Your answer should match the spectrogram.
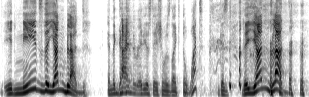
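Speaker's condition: No condition

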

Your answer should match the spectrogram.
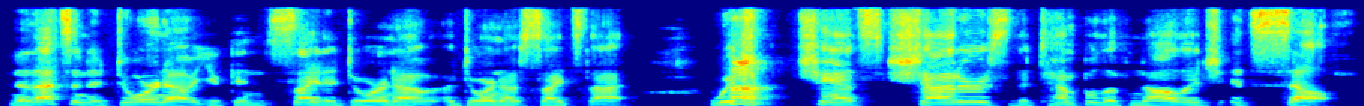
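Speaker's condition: No condition

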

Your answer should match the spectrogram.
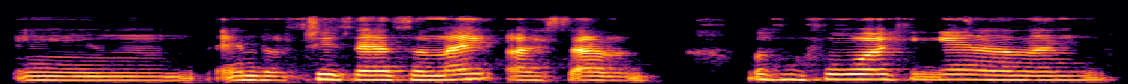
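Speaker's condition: Slurred speech after brainstem stroke, mild; initially unable to talk, relearned speech, now mild slurring, not very obvious

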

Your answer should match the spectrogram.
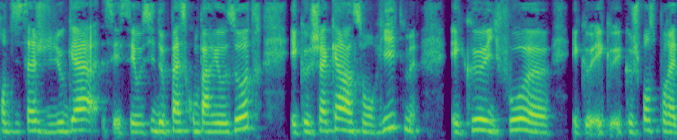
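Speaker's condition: No condition

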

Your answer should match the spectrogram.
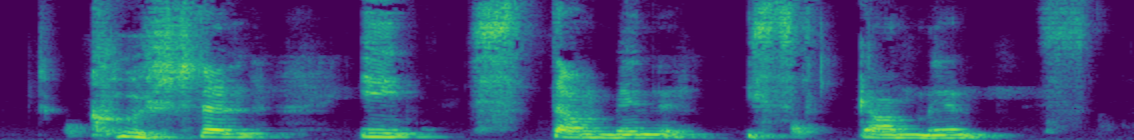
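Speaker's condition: Aphasia; aphasia from brain damage, at onset could not speak at all, partly recovered after time in Spain; member of aphasia association; knows words but cannot get them out, word-finding errors, garbled non-words, restarts, repetitions

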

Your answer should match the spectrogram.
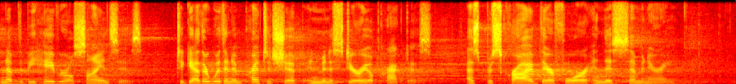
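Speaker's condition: No condition

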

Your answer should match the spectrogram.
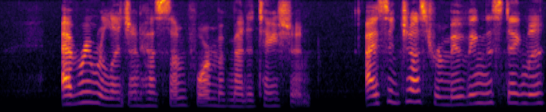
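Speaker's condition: Cleft lip and palate; congenital, past surgeries, wears hearing aids; clear speech

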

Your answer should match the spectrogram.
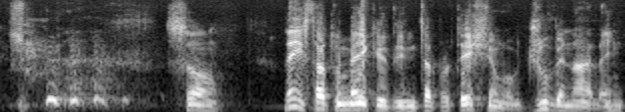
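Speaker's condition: No condition

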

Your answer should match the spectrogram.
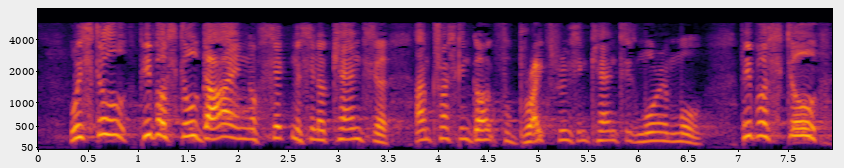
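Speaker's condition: Cleft palate; congenital cleft palate, hole in palate, Pierre-Robin syndrome, affects all ENT, still struggles quite severely; speech most affected, hated own voice until about age 28, could not hear self preach

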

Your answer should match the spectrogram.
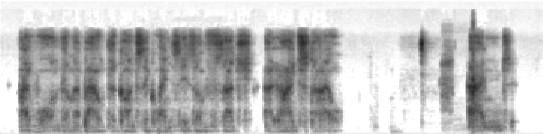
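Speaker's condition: Laryngectomy after cancer; voice box removed after cancer, cancer survivor; speaks and street preaches without voice box

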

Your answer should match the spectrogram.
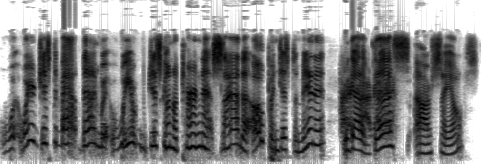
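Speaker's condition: No condition

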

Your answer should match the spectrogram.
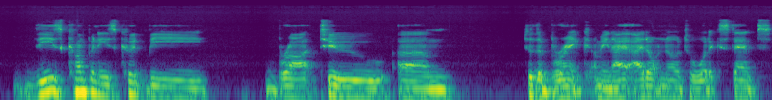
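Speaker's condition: No condition

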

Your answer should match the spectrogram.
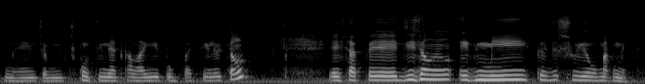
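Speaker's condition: Deafblindness; premature birth, severe myopia from infancy, thick glasses, severe hearing loss, two hearing aids from 6-7, Geneva deaf school from 10; age 66, worsened with age, white cane since 20, former guide dog, needs face-to-face, at FRSA Monthey; oral communication fully possible, needs to see mouth, cannot follow with third person

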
